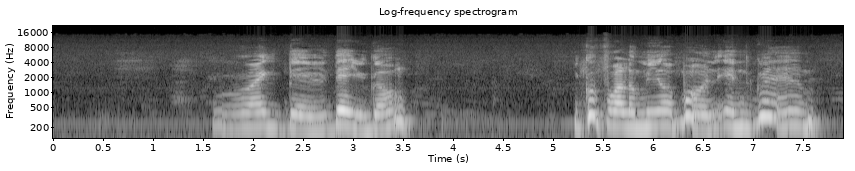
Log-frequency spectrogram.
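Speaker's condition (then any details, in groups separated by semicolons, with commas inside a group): Cerebral palsy; cannot walk, uses wheelchair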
